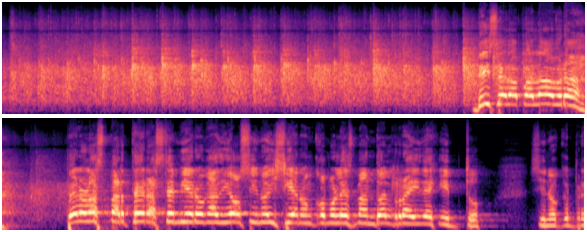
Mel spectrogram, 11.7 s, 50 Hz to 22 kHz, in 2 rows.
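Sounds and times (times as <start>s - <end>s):
crowd applauding: 0.0s - 7.1s
speech: 4.8s - 11.6s.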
